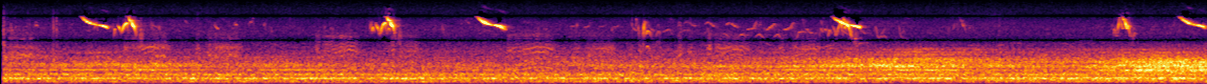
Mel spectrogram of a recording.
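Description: Bird calls in the open air: several short, high chirps, each a quick downward slide, spaced irregularly a second or a few seconds apart, over a steady low background hum.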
